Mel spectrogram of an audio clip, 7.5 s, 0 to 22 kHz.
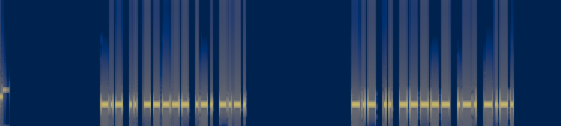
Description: Morse code, heard as a keyed tone, about 33 wpm, 700 Hz. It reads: KI0RC KI0RC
